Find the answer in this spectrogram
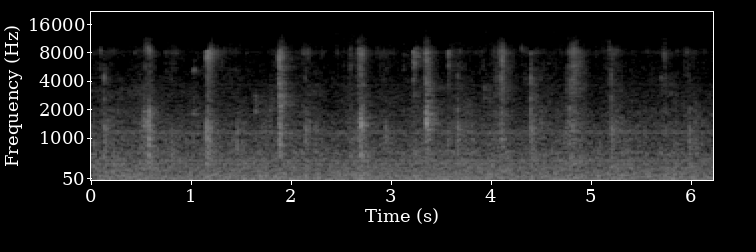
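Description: Corn on the cob being bitten and chewed: a string of crisp, sharp clicks as kernels are bitten off the cob, roughly one every half to one second.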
